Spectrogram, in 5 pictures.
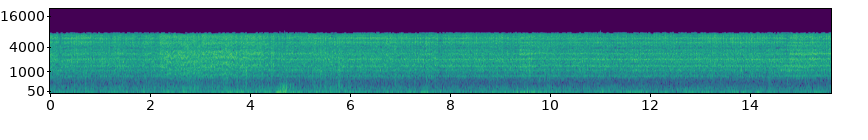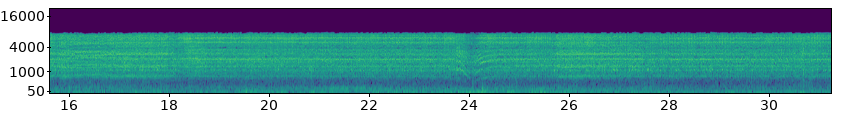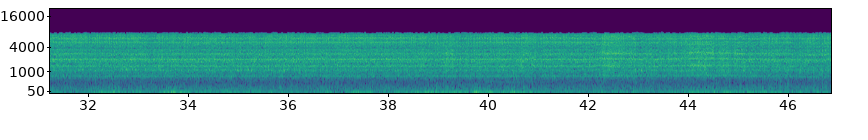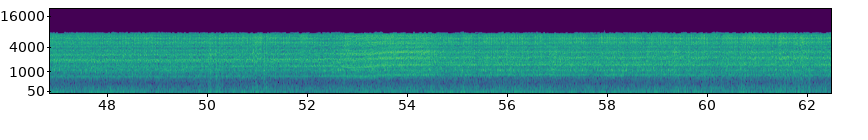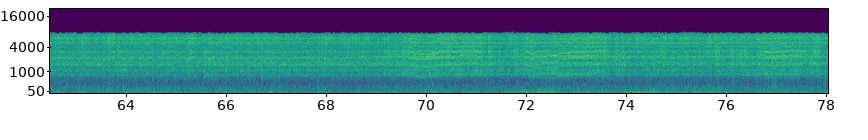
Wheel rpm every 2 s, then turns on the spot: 190, 190, 190, 190, 190, 190, 190, 190, 190, 190, 190, 180, 160, 190, 190, 190, 190, 190, 190, 190, 190, 190, 190, 180, 180, 190, 190, 200, 210, 210, 210, 210, 210, 210, 210, 210, 210, 220, 220.
none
